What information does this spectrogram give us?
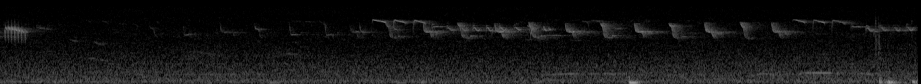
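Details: Robin in song: short thin notes, then a long series of rapid, high, repeated tinkling notes, with soft background hiss.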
